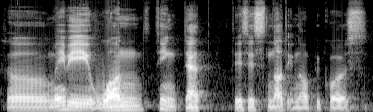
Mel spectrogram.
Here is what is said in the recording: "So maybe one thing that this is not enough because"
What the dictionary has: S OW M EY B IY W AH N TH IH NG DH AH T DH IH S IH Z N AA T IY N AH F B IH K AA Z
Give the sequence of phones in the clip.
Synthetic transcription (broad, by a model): S OW M EY B IY W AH N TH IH NG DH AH T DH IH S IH S N AA T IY N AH F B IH K AA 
